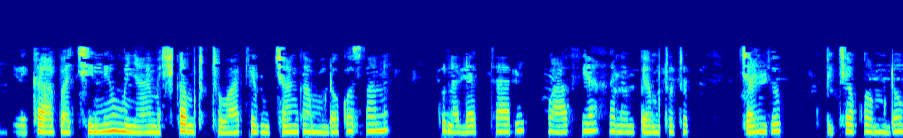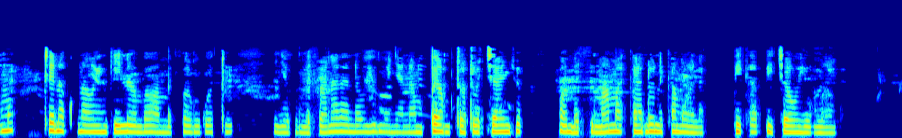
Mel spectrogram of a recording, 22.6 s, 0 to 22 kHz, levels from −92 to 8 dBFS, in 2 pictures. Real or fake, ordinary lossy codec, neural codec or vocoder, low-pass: real; MP3, 24 kbps; none; 5.4 kHz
